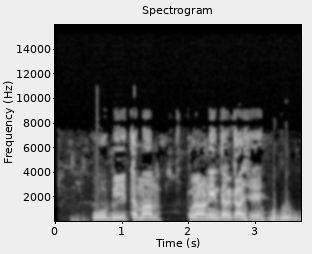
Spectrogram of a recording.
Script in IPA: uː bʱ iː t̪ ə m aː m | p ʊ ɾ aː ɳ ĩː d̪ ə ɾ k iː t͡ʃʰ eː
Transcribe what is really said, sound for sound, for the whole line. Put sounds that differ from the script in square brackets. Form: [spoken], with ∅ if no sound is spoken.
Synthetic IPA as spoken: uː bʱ iː t̪ ə m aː m | p ʊ ɾ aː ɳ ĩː d̪ ə ɾ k [aː] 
